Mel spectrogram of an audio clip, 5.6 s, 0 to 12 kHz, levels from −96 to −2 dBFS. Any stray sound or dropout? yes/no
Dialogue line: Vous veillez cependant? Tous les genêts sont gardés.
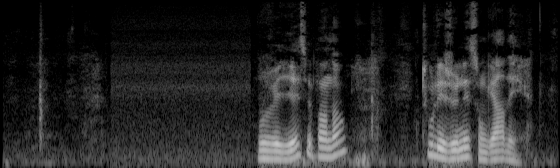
no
